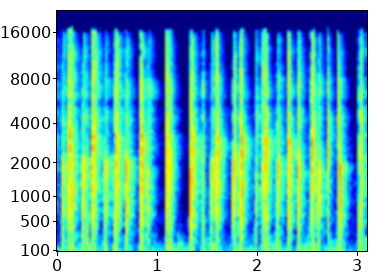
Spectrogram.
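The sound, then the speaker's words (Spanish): Brief burst of hand clapping from a small group, quick irregular claps overlapping at a steady, lively pace, fairly loud with no voices. “Un aplauso de nuestra parte.”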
